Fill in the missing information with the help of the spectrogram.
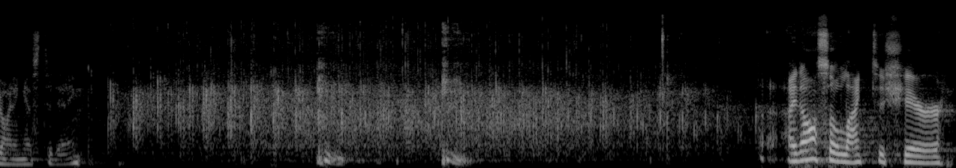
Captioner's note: applause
